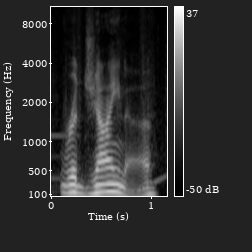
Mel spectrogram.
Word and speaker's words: Regina: The city that rhymes with fun, Regina.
